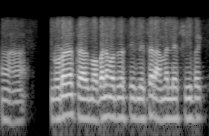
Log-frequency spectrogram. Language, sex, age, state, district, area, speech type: Kannada, male, 30-45, Karnataka, Belgaum, rural, conversation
